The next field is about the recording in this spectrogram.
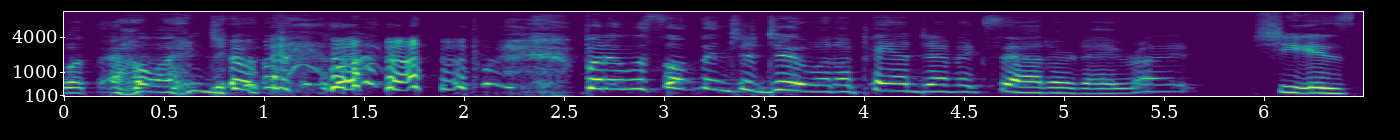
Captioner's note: both laugh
